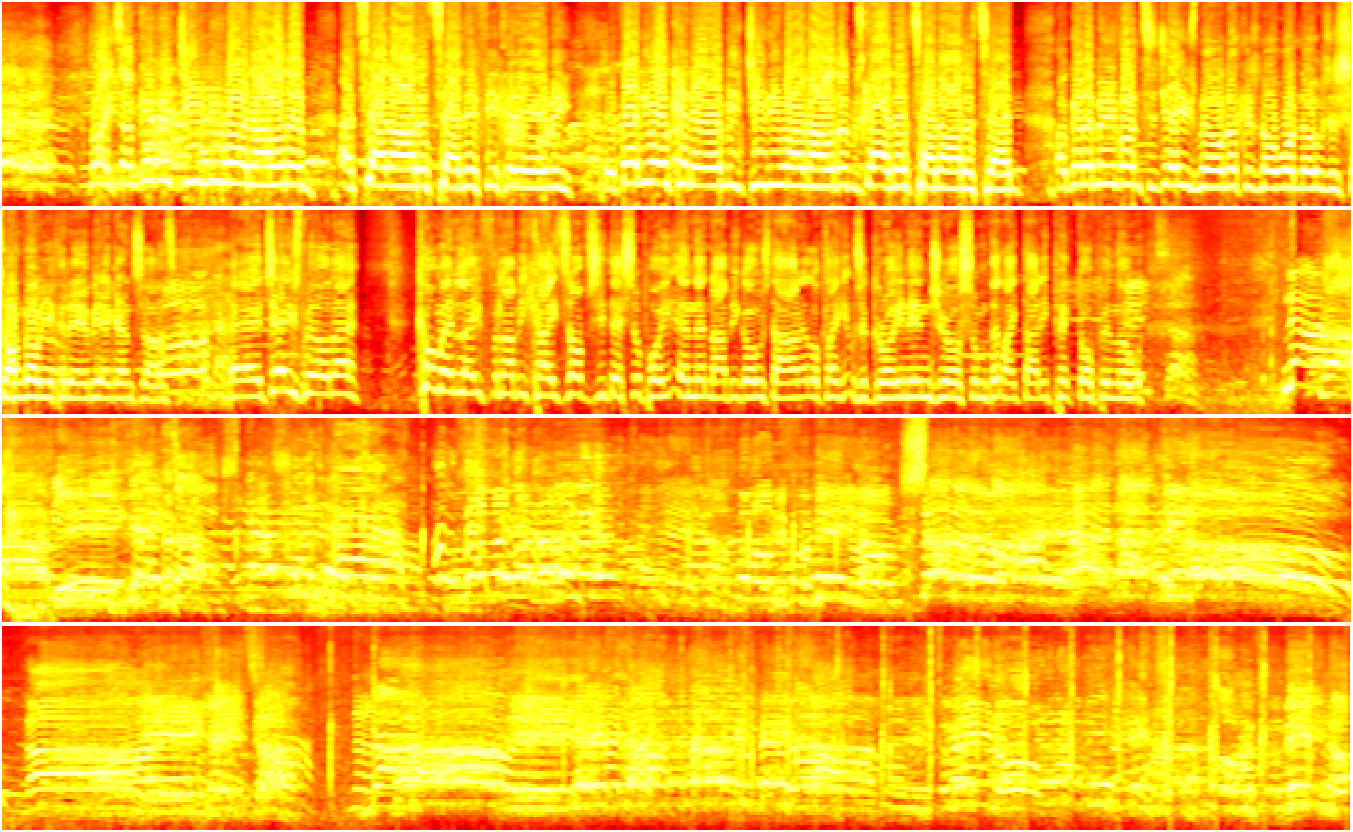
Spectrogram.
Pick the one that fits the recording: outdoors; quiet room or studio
outdoors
